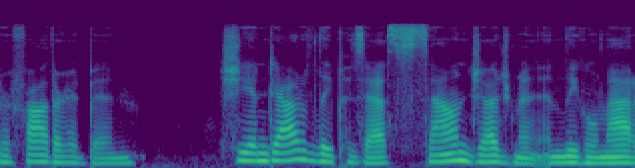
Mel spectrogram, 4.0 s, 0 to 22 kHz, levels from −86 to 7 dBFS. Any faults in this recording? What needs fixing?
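Nothing needs fixing; no faults can be heard.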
